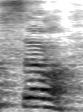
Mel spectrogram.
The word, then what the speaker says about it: some: vocês se habituarem tá toda palavra que finalizar com a letra e normalmente no inglês não se pronuncia e nós costumamos no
